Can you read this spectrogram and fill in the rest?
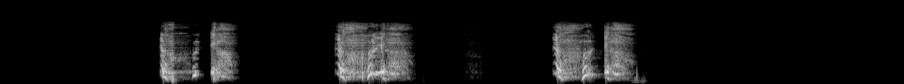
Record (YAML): cough_length: 9.0 s
cough_amplitude: 28282
cough_signal_mean_std_ratio: 0.32
survey_phase: alpha (2021-03-01 to 2021-08-12)
age: 45-64
gender: Female
wearing_mask: 'No'
symptom_cough_any: true
symptom_shortness_of_breath: true
symptom_fatigue: true
symptom_headache: true
symptom_change_to_sense_of_smell_or_taste: true
symptom_onset: 4 days
smoker_status: Current smoker (1 to 10 cigarettes per day)
respiratory_condition_asthma: false
respiratory_condition_other: true
recruitment_source: Test and Trace
submission_delay: 2 days
covid_test_result: Positive
covid_test_method: RT-qPCR
covid_ct_value: 12.9
covid_ct_gene: N gene
covid_ct_mean: 13.6
covid_viral_load: 35000000 copies/ml
covid_viral_load_category: High viral load (>1M copies/ml)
